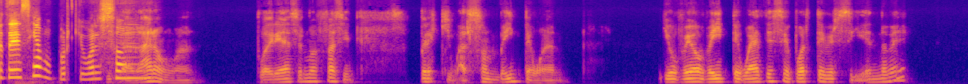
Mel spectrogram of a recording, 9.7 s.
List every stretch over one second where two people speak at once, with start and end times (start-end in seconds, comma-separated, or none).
none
